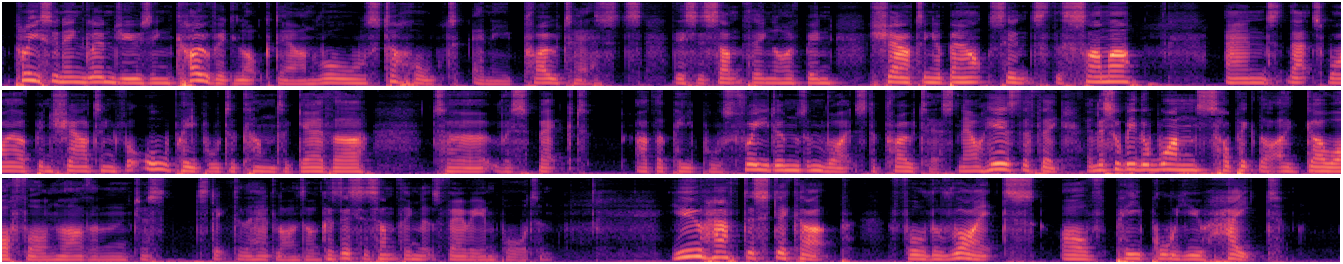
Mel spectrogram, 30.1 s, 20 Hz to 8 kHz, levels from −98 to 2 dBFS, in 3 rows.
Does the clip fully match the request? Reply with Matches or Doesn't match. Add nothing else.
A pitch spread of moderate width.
Matches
